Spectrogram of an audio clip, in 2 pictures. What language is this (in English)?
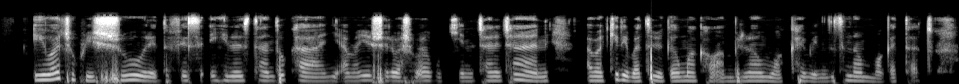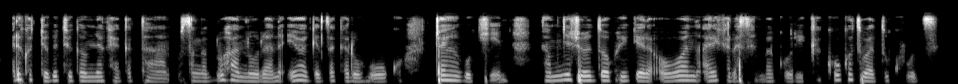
Rundi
